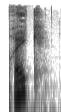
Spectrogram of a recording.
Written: brig

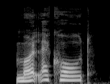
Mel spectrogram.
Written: molakkord

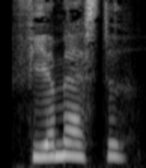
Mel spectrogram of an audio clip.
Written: firemastet

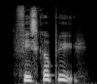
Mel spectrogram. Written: fiskerby

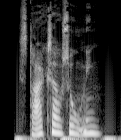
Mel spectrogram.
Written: straksafsoning

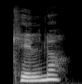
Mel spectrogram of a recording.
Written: KELNERNES

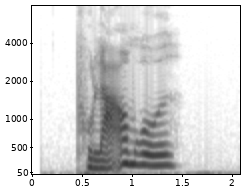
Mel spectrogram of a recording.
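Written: POLAROMRÅDER

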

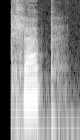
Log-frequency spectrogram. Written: klaps

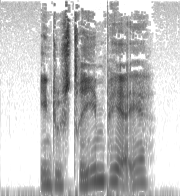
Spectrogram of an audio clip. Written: industriimperium

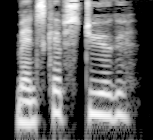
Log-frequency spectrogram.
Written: mandskabsstyrke

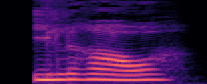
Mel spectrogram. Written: ildrager

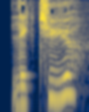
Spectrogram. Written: lekture

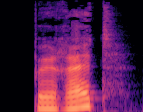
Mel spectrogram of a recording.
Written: BERETERNES

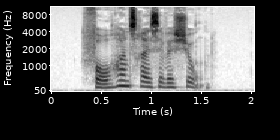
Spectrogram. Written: forhåndsreservation

